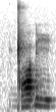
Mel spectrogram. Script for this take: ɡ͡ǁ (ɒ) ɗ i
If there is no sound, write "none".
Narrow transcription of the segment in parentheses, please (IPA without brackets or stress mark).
ɒ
